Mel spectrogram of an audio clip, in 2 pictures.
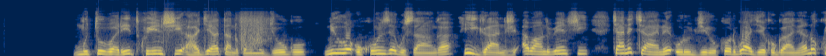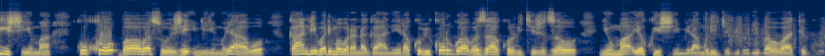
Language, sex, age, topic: Kinyarwanda, male, 18-24, finance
